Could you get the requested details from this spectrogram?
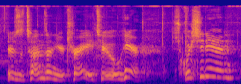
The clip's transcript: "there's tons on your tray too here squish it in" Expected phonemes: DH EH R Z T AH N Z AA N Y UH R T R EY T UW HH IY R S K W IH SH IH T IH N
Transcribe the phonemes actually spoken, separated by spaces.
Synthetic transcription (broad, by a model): DH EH R Z T AH N Z AA N Y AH R T R EY T UW HH IY R S K W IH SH IH T IH N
